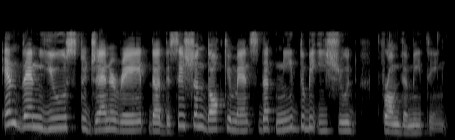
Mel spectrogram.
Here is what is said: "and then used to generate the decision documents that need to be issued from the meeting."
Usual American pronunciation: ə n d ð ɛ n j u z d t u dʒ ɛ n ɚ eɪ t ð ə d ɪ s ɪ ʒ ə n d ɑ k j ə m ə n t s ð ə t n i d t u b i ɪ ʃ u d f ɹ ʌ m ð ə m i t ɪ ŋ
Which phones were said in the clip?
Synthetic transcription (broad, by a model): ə n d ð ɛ n j u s t u dʒ ɛ n ɚ eɪ t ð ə d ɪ s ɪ ʃ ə n d ɑ k j ə m ə n t s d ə t n i d t u b i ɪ ʃ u d f ɹ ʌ m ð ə m i t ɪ ŋ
